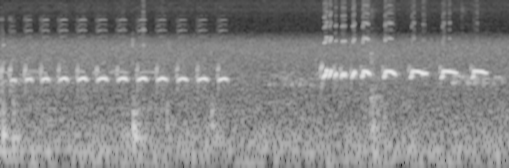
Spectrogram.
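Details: Zebra dove cooing in an even, rapid run of about eleven short notes, then after a pause a slower series of slightly higher, rising-and-falling coos.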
